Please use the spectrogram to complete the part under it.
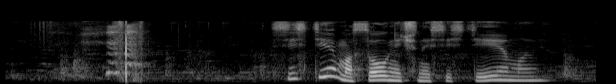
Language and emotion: Russian, sad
